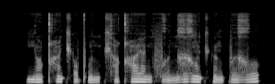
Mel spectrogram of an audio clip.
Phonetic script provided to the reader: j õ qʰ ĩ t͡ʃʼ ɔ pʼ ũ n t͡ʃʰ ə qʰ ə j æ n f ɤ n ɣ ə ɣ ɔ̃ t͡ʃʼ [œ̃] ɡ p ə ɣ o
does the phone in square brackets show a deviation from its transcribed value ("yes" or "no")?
no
